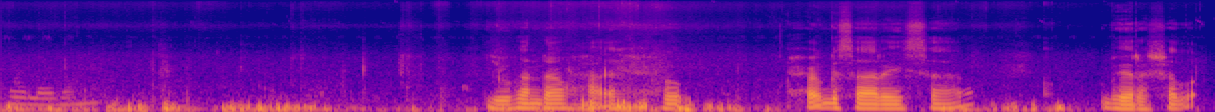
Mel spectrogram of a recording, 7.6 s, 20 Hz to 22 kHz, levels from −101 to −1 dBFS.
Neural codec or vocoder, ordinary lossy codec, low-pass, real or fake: none; none; none; real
